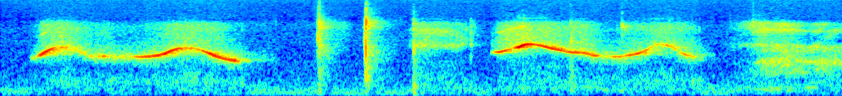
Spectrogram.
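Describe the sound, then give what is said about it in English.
A shrill two-finger whistle, made with fingers stuck in the mouth, sounds twice in rising-and-falling swoops, separated by a few sharp snapping clicks, fairly loud with no voices. “… stuck his fingers into his mouth and then let out a whistle.”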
